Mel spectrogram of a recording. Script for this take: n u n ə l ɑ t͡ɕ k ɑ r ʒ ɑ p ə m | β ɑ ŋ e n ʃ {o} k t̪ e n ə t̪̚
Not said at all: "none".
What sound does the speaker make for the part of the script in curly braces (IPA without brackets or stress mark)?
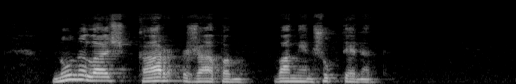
u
